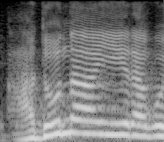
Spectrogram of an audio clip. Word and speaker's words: 아도나이: 전통을 따라서 이해한 것이고, 그러니까 여호와, the Lord, 아도나이, 혹은 언어학자들은 그것을 야훼라고 읽습니다. 야훼. 그러니까 다 똑같은 요드해 바브에 우리가 여호와라고 읽는 단어를 어떻게 읽느냐, 읽는 법이 다른 거죠.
